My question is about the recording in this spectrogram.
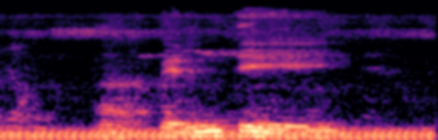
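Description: Insects in the forest making a steady high-pitched drone, under a man's speech through a microphone that carries a low steady hum.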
